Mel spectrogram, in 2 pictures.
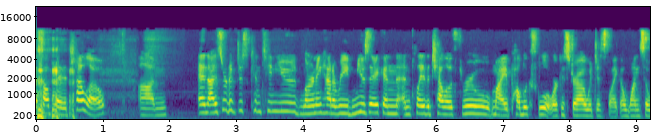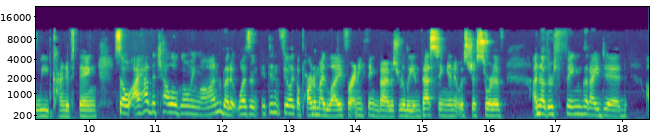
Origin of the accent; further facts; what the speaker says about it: Nyack, New York, United States; I'm from the New York area originally, the suburbs, just outside of the city, a little town called Nyack. It's right on the Hudson River. So, great place to grow up, super cultural.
